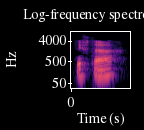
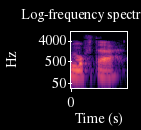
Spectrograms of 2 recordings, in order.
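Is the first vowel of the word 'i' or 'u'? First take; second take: i; u. First: The first syllable is said with an 'i' vowel. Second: The first syllable is said with a 'u' vowel. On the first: This follows the standard instrument-noun pattern. The speaker calls it right. "مفعال مثل مفتاح" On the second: This is the common everyday form. The speaker calls it wrong. "ولا تقول مفتاح، دي الناس بيقولوا مفتاح"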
